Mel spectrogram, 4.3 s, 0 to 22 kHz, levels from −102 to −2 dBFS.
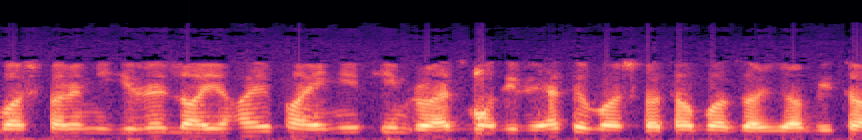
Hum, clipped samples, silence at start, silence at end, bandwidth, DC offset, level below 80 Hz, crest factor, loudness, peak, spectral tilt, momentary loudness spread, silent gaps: none; under 0.1%; 0 s; 0 s; 5 kHz; under 0.1%; -50 dBFS; 14 dB; -14 LUFS; 0 dBFS; -5.5 dB/octave; 7 LU; none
